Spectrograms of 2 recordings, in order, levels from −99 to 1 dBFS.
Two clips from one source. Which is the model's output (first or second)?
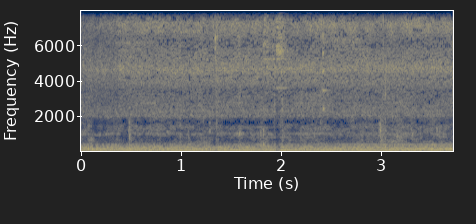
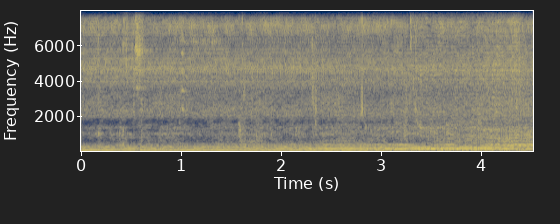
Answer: second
